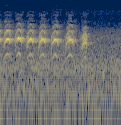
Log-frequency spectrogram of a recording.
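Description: A common kestrel gives a quick, shrill kee-kee-kee of seven high, sharp notes, about six per second, slowing a little at the end. Nothing else is heard.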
